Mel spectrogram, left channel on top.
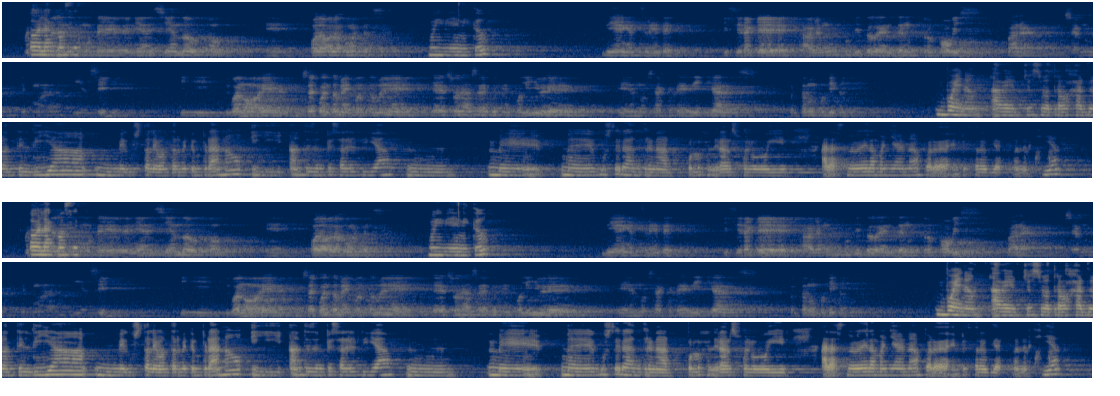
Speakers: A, on the left (about 55°); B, on the right (about 85°).
A: Pues
B: Hola
A: sí, Melanie,
B: José,
A: como te venía diciendo, eh, hola, hola, ¿cómo estás?
B: muy bien, ¿y tú?
A: Bien, excelente. Quisiera que hablemos un poquito de, de nuestros hobbies para conocernos un poquito más y así. Y, y bueno, eh, no sé, cuéntame, cuéntame qué sueles hacer en tu tiempo libre, eh, no sé a qué te dedicas, cuéntame un poquito.
B: Bueno, a ver, yo suelo trabajar durante el día, mm, me gusta levantarme temprano y antes de empezar el día mm, me, me gusta ir a entrenar. Por lo general suelo ir a las 9 de la mañana para empezar el día con energía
